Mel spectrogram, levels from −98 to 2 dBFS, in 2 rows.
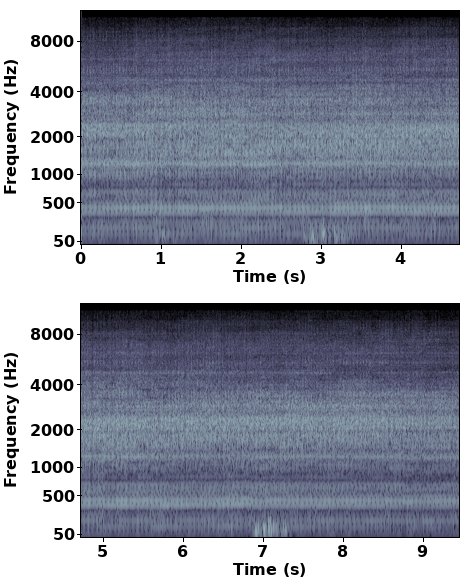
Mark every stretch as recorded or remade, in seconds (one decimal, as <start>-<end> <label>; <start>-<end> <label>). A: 0.0-5.8 recorded; 5.8-7.0 remade; 7.0-9.5 recorded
